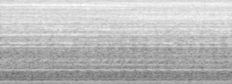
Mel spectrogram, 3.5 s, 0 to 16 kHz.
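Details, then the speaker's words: California Air Tools 2010A "ultra quiet" air compressor plugged into an RV, decibel app held right next to it reads about 70–75 dB, like conversation; steady even motor hum with constant hiss, no knocks or rattles, running normally. "And look at that, it's still staying in the 70s, right next to the compressor. Right next to the compressor, it's staying at 75, which is like a conversational tone, right?"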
